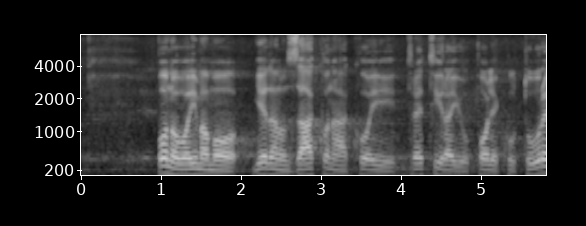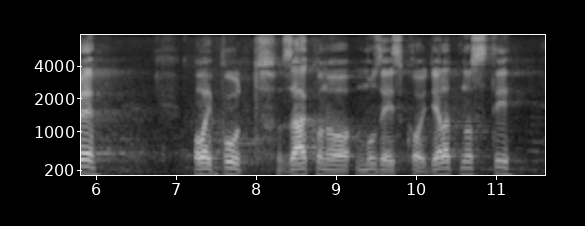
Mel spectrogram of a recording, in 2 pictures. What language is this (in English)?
Serbian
